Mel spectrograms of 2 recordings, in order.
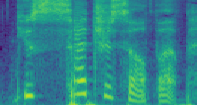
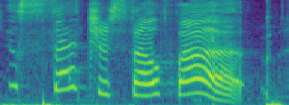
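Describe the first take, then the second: First: Said in the usual way. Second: High, slow teasing scold. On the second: Real, not acted. Scolding Chelsea for the Megan Fox claim, high teasing. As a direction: drag it out mockingly. Repeated line, first higher.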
